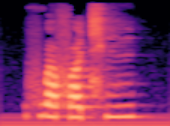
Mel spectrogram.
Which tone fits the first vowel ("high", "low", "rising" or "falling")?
falling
